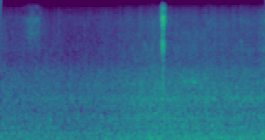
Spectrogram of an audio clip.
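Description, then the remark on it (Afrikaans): Steady low rumble of a running engine heard from inside a car, a constant droning hum with road noise throughout and no voices, with a faint brief chirp near the middle. “Ek is in my kar”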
